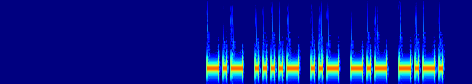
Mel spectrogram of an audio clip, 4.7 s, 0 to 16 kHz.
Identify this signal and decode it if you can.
Morse code, heard as a keyed tone, about 28 wpm, 700 Hz. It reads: K4UKC
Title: USA Call Signs - 5 Characters - Repeated 3x - 30wpm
